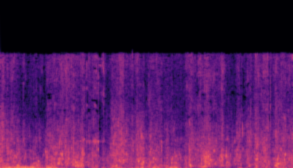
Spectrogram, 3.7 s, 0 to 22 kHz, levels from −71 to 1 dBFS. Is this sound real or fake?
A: real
